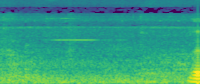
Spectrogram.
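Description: Faint steady chirring of insects, crickets by the sound's kind, in the background, with a brief thin tone about half a second in; a man's voice begins right at the end.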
